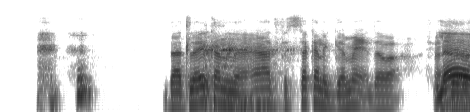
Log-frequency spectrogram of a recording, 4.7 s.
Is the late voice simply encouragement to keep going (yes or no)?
no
